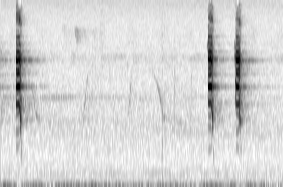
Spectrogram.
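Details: White-naped jay (Cyanocorax cyanopogon) of the Brazilian caatinga: one sharp harsh note, a pause with faint rising chirps, then a doubled burst of the same raspy call.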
